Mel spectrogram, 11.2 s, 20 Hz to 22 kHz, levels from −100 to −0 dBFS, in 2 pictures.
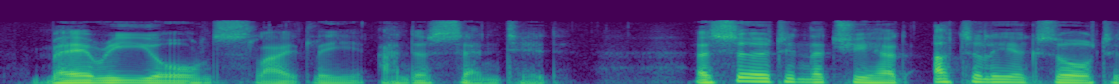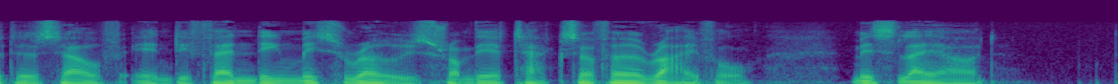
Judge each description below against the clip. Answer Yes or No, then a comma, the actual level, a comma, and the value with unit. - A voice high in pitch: No, very low, 95 Hz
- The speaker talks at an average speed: No, slow, 130 wpm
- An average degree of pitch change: Yes, average, 4.0 semitones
